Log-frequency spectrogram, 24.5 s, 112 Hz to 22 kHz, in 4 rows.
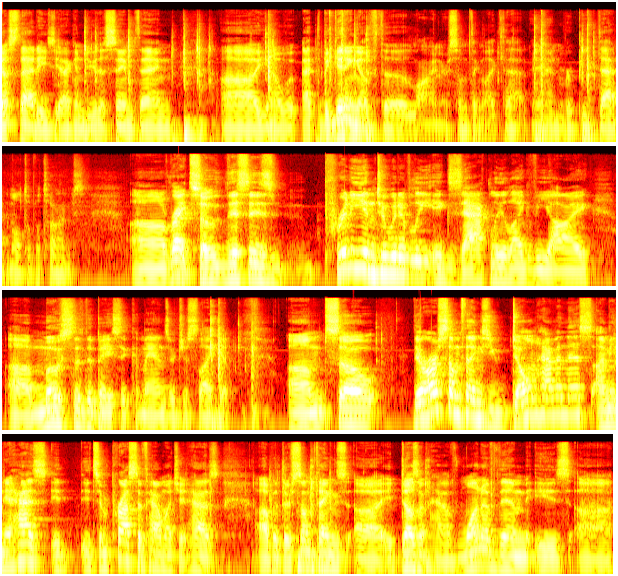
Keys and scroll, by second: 0.6-3.1 typing, 3.4 Escape, 5.1 ., 5.6 ., 14.5 Return, 21.2 Escape, 21.4 k, 22.3 Escape, 24.4-24.5 typing.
